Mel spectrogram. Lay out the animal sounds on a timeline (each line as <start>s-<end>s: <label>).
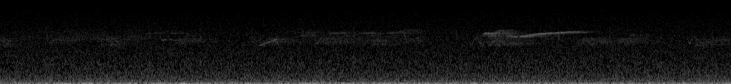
0.0s-7.3s: Red-eyed Vireo (Vireo olivaceus)
2.5s-2.9s: Great Crested Flycatcher (Myiarchus crinitus)
2.8s-4.3s: Black-throated Blue Warbler (Setophaga caerulescens)
4.6s-5.9s: Eastern Wood-Pewee (Contopus virens)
